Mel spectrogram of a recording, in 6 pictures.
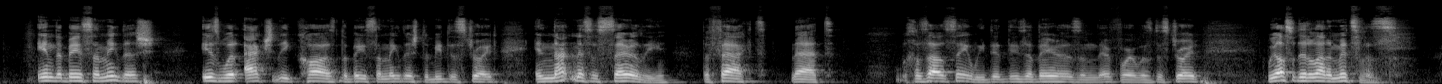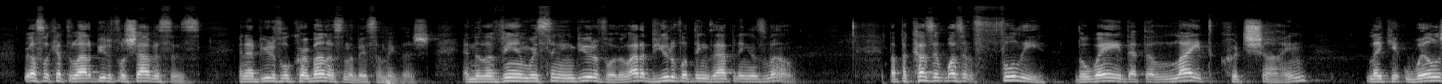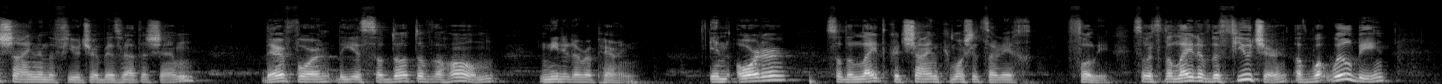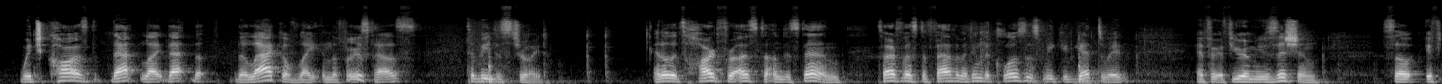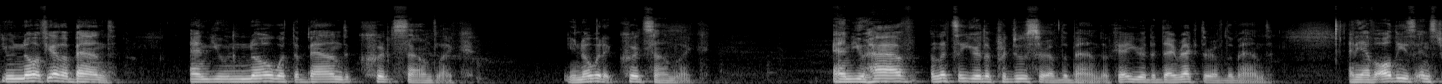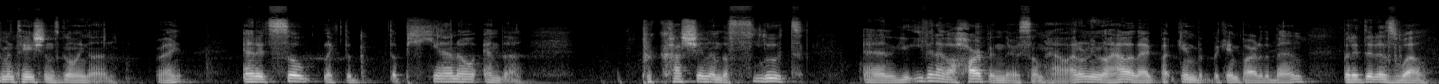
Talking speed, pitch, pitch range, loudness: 180 wpm, 125 Hz, 105-145 Hz, -19 LUFS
